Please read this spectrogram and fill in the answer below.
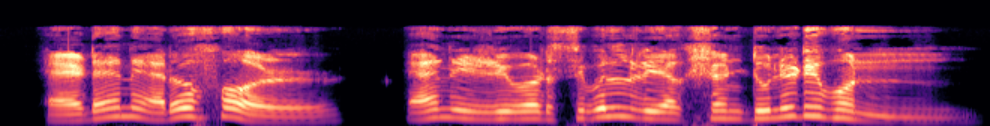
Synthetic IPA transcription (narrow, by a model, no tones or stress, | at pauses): ɛɖɛnɛɾofɔɾ | ɛ̃niɾiʋəɾsibəlɾiakʃənʈuliʈibʱun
